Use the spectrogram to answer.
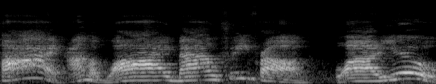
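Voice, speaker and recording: In a put-on character voice, a man speaks at a high pitch and a very slow pace. An echo can be heard. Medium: solo performance.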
